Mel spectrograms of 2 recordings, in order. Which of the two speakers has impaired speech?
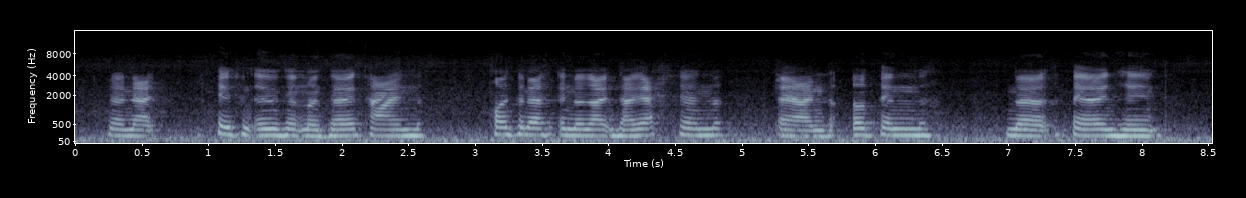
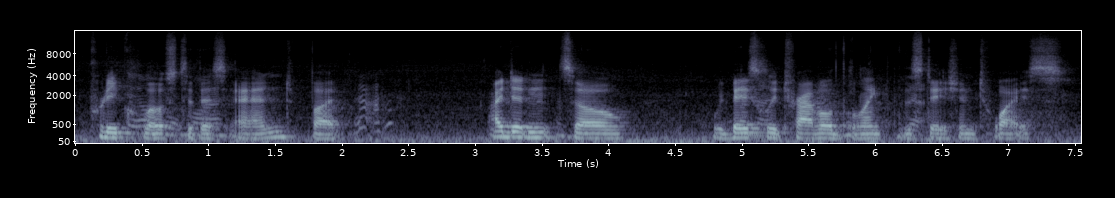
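The first: muscular dystrophy.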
